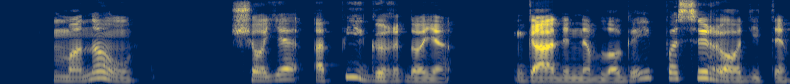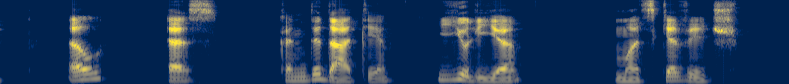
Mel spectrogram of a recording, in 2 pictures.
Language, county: Lithuanian, Alytus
